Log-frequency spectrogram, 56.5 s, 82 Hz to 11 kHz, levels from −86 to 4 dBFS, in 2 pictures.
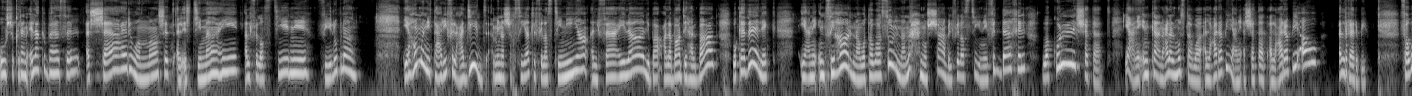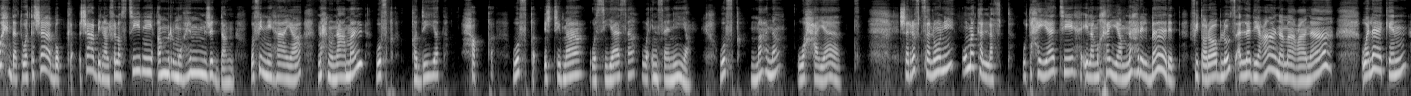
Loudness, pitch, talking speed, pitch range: -19 LUFS, 240 Hz, 85 wpm, 210-280 Hz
